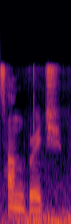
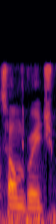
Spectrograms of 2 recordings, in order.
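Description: First: The name is said in its usual spoken form. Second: The name is said the way it is spelled. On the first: "but pronounced Tonbridge" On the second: "Spelt Tonbridge"

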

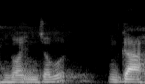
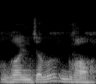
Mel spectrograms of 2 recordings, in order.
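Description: First: The last syllable ends in a long 'aa' vowel. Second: The last syllable ends in a short vowel. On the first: The speaker calls it wrong. "এখানে গয়ন জবর গা বলা যাবে না" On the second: The speaker calls it right. "গয়ন জবর গ বলতে হবে"

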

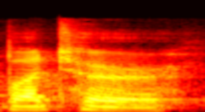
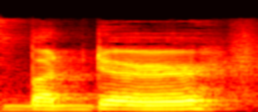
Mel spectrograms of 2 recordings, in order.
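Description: First: The middle consonant sounds like a crisp T. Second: The middle consonant sounds like a soft D. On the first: The speaker calls it wrong. "not two T's" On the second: The speaker calls it right. "Butter with the two D's"

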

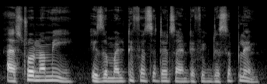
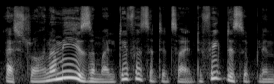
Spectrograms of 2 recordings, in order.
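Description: First: It is broken up by many pauses. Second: The pitch swings up and down strongly. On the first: "about giving multiple pauses" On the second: "it's not about going with intonation"

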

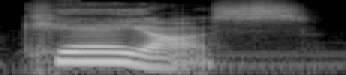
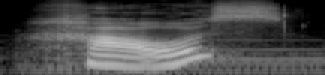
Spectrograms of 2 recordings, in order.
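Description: First: The first consonant is a plain k sound. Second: The first consonant is not a k sound. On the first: The speaker calls it right. "а chaos" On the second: The speaker calls it wrong. "І також не хаос"

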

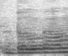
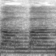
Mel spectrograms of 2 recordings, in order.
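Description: First: The vowel is long, as in 'boom'. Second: The vowel is short, as in 'bum'. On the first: The speaker calls it right. "but it's boom boom, I think" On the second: The speaker calls it wrong. "I used to say bum bum"

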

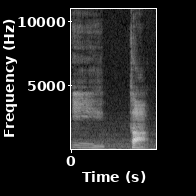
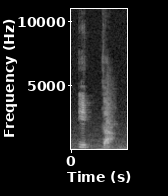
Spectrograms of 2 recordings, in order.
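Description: First: The i vowel is held for two beats. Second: The i vowel is cut short by a stop. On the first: The speaker calls it wrong. "is not ita. Rather than holding the E for a second beat" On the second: The speaker calls it right. "you glottal stop on the top"

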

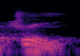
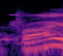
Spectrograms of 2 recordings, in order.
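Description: First: The word rhymes with 'see'. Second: The word rhymes with 'eye'. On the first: "or a tree?" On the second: "Is it a try"

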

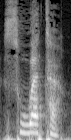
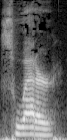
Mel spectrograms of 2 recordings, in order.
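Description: First: The t is crisp, in a British style. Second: The t is soft, R-like, in an American style. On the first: "이렇게 읽으시면 약간 영국 발음에 가깝고요" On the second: "내가 미국 사람처럼 좀 부드럽게 읽고 싶다"

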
